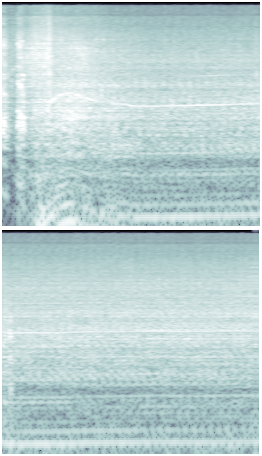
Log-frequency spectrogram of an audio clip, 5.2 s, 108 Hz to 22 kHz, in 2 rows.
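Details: 1990 Honda Prelude after swapping to a non-AC belt to cure a squeak suspected from the AC compressor. Cranks, catches quickly and settles into a steady, smooth idle with no squeak. It runs normally.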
